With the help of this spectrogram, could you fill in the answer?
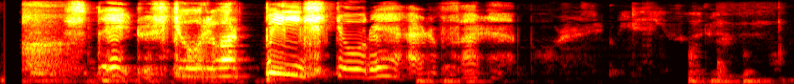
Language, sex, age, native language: Icelandic, other, 11, Icelandic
